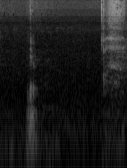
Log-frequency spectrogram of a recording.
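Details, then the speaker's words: An adult imitates stridor, which is described as audible without a stethoscope in children with many secretions: a brief snorting, grunt-like noise, then a harsh hissing breath. "Lo mismo que el estridor, ¿sí? Hay niños que tienen muchas secreciones y se escucha ese estridor."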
